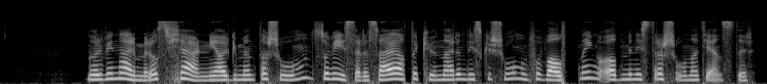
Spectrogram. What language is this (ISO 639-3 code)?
nor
